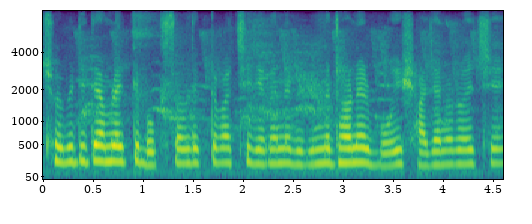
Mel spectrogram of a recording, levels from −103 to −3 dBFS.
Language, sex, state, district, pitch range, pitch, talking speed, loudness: Bengali, female, West Bengal, Malda, 205-230 Hz, 215 Hz, 170 wpm, -18 LUFS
